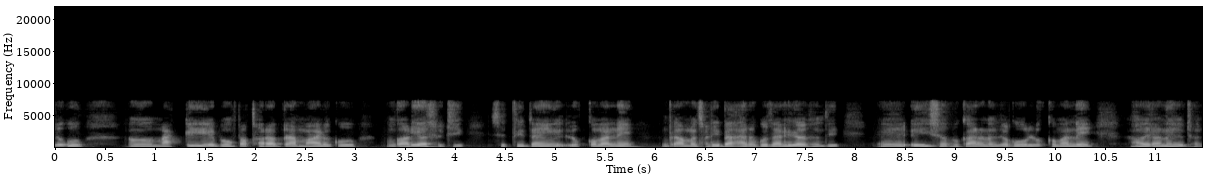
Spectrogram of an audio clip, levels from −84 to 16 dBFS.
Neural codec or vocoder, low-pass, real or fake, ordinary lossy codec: codec, 44.1 kHz, 2.6 kbps, DAC; 7.2 kHz; fake; none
